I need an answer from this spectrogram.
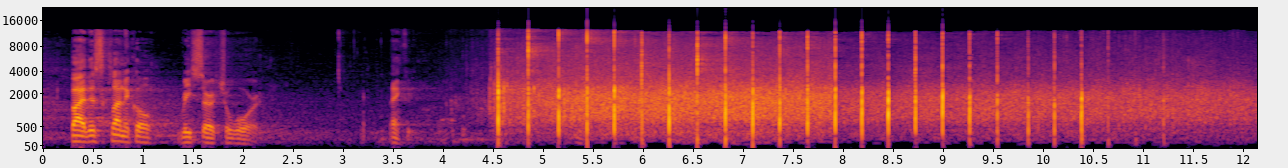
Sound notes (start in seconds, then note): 4.4 applause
